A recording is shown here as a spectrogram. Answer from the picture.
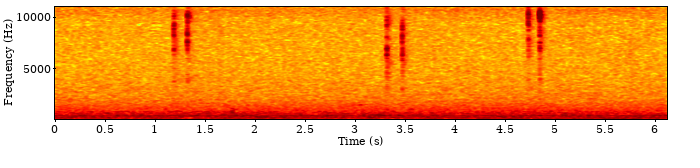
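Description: Near silence with a faint steady hum, broken by three faint computer-mouse clicks, each a quick double tick.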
